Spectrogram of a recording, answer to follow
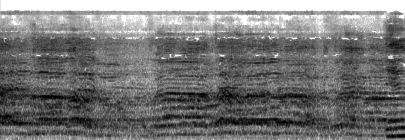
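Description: A group of men chanting in unison in long, held, wavering phrases. The chant eases briefly about two to three seconds in, then swells again.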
